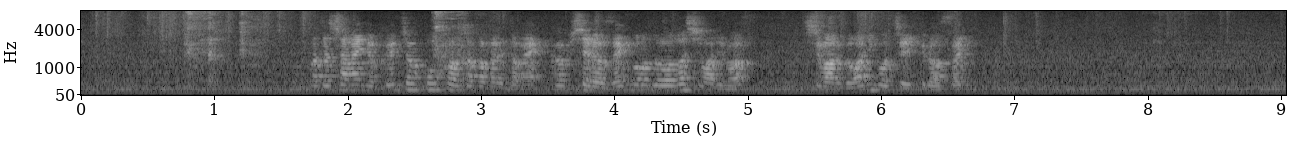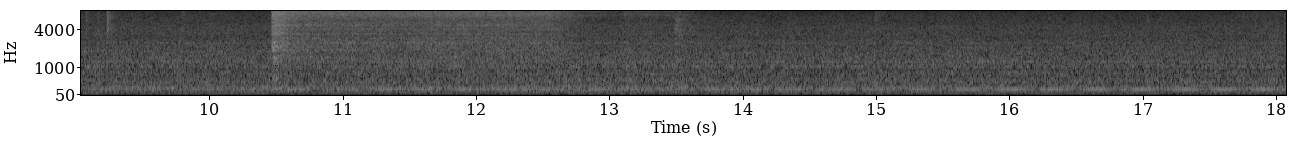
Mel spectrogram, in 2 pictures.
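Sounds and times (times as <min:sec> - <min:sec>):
train equipment hum: 0:00.0 - 0:18.0
compressed air hiss: 0:10.5 - 0:13.5.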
